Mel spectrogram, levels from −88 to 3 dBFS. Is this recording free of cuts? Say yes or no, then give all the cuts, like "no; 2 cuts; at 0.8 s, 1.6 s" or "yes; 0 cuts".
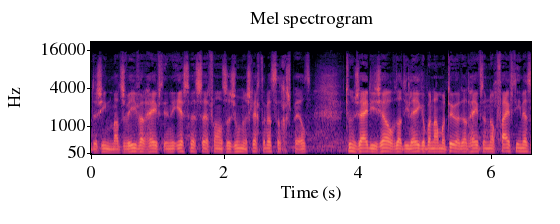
yes; 0 cuts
